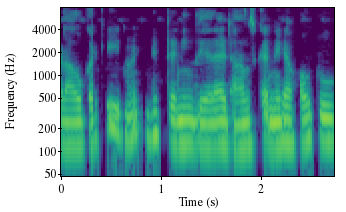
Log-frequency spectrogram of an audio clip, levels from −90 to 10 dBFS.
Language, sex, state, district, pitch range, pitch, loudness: Hindi, male, Uttar Pradesh, Gorakhpur, 120-135 Hz, 125 Hz, -18 LUFS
